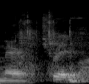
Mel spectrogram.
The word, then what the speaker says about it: Moehrig: merry merry merry christmas first name yeah trayvon mayor yeah yeah appreciate that no it's all good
